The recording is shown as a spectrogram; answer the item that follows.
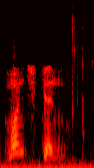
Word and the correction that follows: Mnuchin: Munchkin. – Mnuchin. – Mnuchin, that's it.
